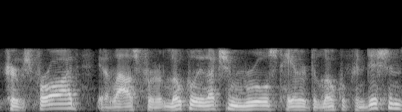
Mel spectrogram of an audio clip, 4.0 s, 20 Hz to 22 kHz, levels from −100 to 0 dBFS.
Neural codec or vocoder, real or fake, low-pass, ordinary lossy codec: none; real; 3.6 kHz; AAC, 24 kbps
